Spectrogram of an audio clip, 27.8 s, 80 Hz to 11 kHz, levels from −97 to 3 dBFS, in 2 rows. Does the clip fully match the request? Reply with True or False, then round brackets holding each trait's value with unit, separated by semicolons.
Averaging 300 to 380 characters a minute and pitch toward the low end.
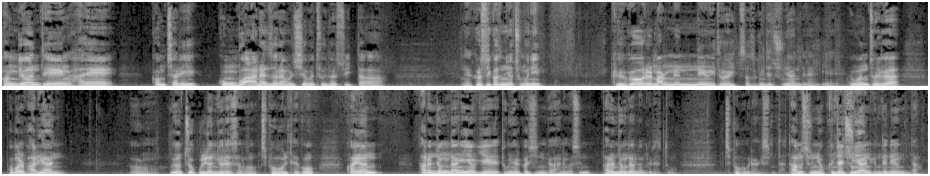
True (305 characters per minute; 130 Hz)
